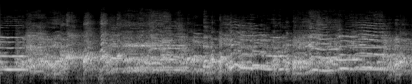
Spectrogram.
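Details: Uneasy hens in their coop making a loud unbroken din: overlapping drawn-out wailing squawks and quick clucks from many birds at once.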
